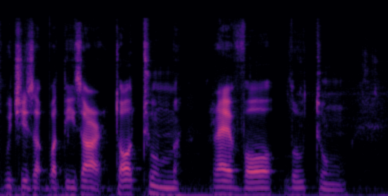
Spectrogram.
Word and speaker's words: totum revolutum: Totum revolutum. In English, this would probably be tot, those would be the syllables, and then re, vol, u, tum, those would be the syllables there.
